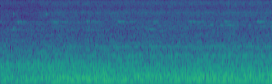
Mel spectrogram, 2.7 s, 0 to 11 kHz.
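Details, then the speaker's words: Custom FreeNAS NAS build with a WD Black 1 TB and WD Red 4 TB, at first power-on. A low, steady hum with a faint even whir and no clicks or grinding; the hard drives are spinning normally and are the main noise, while the fans are inaudible. "You can hear the hard drives. They're quite loud. That's where all of the sound is coming from."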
